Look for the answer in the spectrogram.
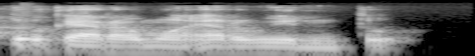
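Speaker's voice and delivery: ordinary delivery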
